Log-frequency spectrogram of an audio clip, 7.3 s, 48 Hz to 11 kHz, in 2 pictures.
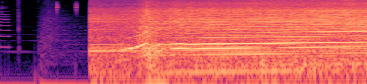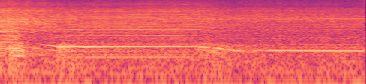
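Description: Lamborghini Murciélago V12 engine accelerating hard, starting abruptly about a second in. The revs climb, the pitch drops suddenly about four seconds in at a gear change, climbs again, then falls and settles to a steady drone near the end.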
